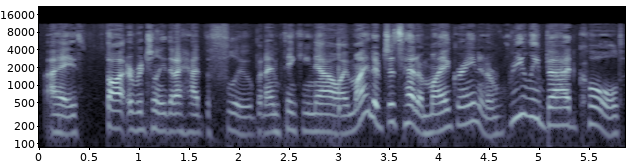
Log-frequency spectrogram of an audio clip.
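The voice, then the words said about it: Voice sounds ill. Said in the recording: “as you might be able to hear in my voice, I've been a little bit ill this week.”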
